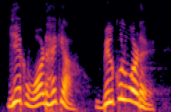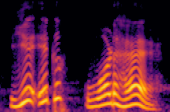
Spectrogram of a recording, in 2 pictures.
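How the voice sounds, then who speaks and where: A man teaching a basic English lesson, repeating points and asking rhetorical questions. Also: high voice. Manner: repetitive, quizzing with rhetorical questions. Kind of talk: classroom lesson. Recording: echoey hall, tinny phone-like sound.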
